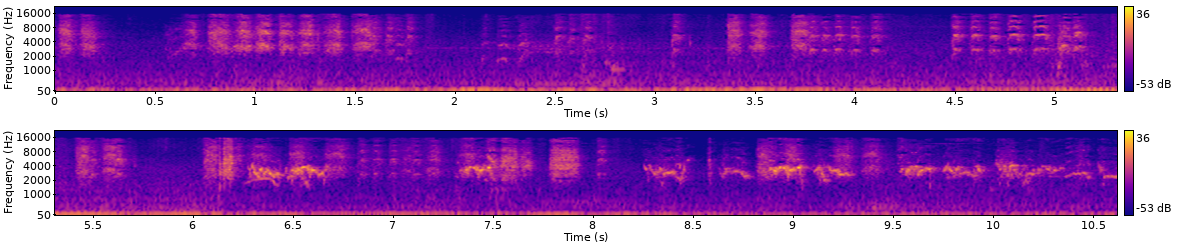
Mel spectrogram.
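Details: Mating budgerigars: a dense scratchy chatter at first, then clearer high chirped phrases repeated about once a second in the second half, with a low electrical-sounding hum underneath.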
